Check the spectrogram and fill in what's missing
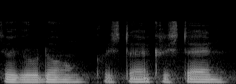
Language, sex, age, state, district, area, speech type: Bodo, male, 30-45, Assam, Kokrajhar, rural, spontaneous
